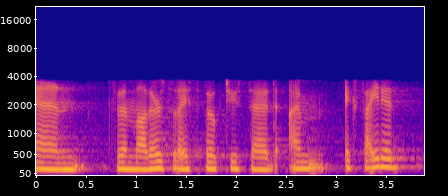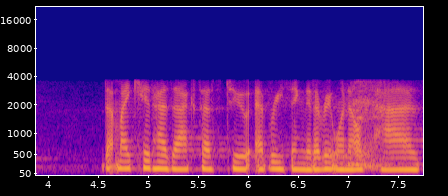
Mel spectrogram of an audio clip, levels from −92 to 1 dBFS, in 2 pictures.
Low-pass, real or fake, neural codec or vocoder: 3.6 kHz; real; none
